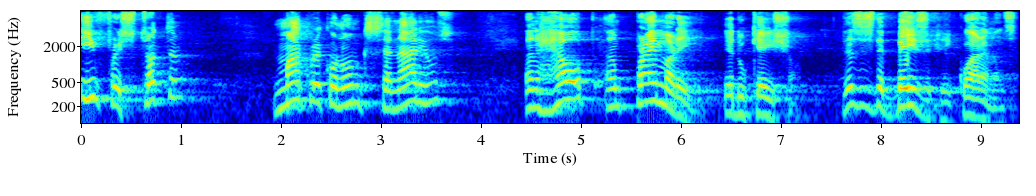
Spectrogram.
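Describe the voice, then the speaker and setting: With a Brazilian accent, a man talks in a high pitch at a fairly slow pace with lively intonation and audible room echo. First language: Portuguese. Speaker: tax policy expert. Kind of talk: conference speech. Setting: conference panel with audience.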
